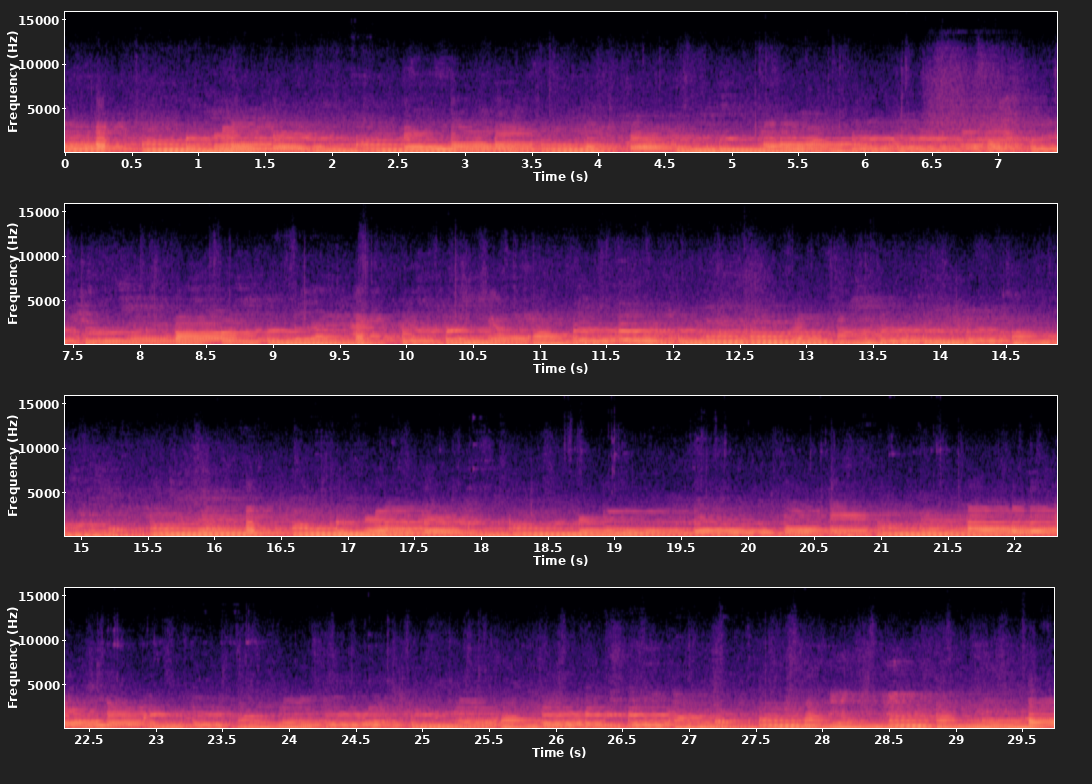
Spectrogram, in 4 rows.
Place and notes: Zuoying Station - Buskers
In the MRT station hall, Sony ECM-MS907, Sony Hi-MD MZ-RH1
